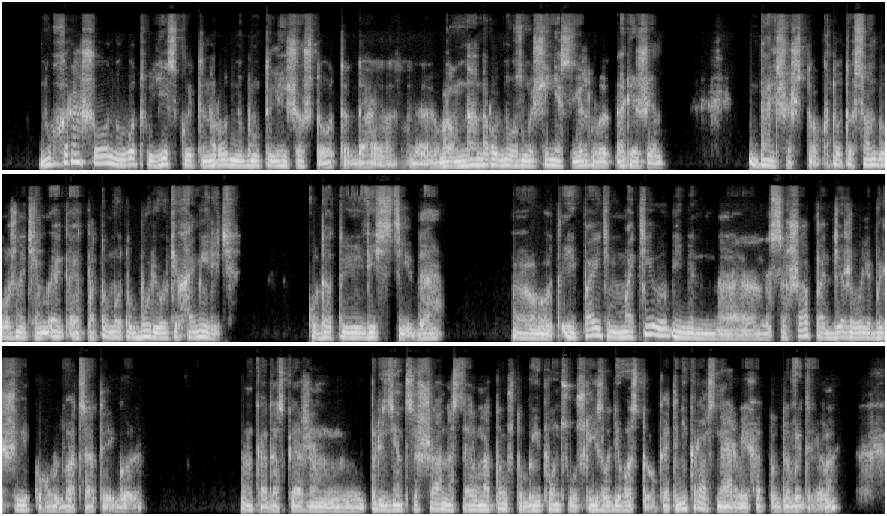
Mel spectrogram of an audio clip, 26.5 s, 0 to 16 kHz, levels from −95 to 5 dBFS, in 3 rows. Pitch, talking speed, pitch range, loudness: 110 Hz, 145 wpm, 95-120 Hz, -14 LUFS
